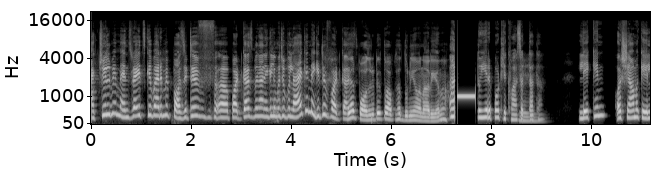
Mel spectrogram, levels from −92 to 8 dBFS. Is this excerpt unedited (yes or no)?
no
